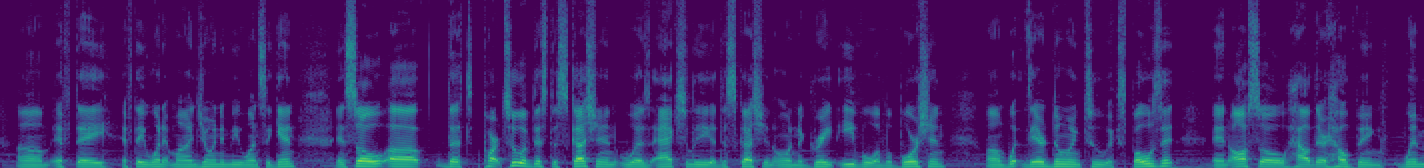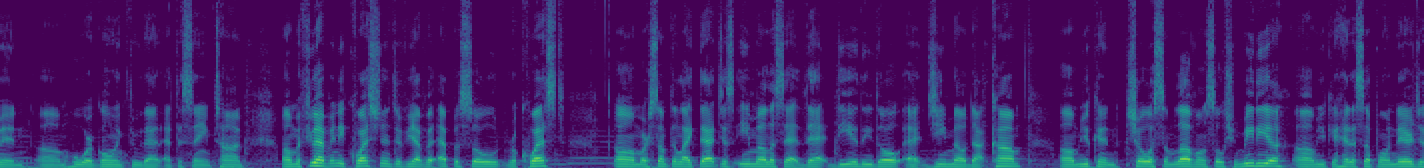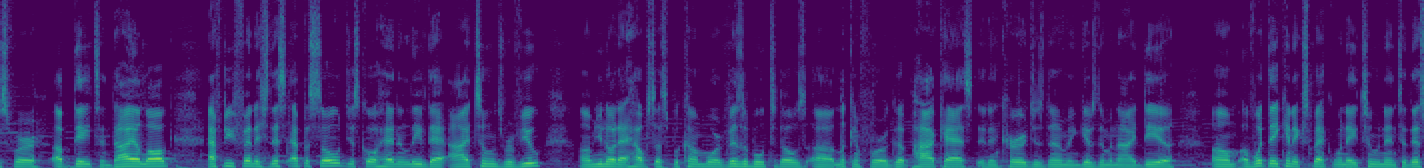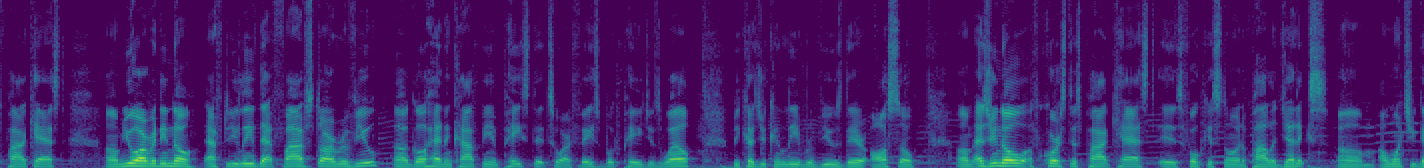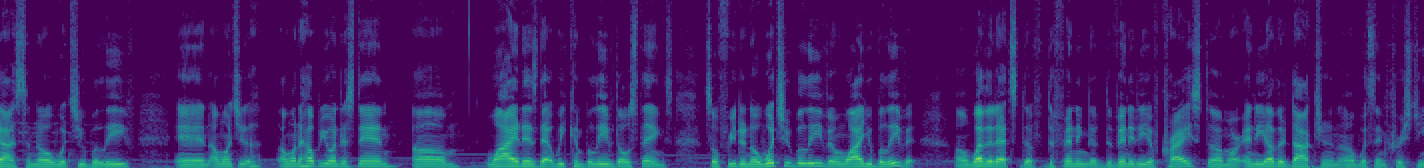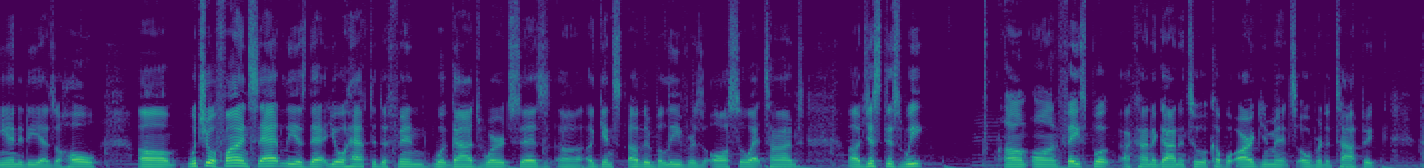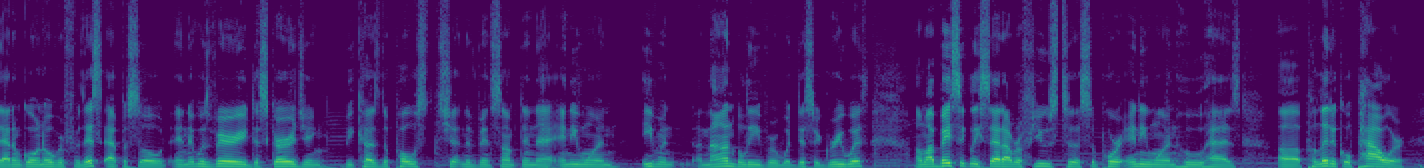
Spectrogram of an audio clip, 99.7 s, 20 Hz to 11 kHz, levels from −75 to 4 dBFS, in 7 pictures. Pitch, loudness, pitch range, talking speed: 145 Hz, -23 LUFS, 135-155 Hz, 205 wpm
